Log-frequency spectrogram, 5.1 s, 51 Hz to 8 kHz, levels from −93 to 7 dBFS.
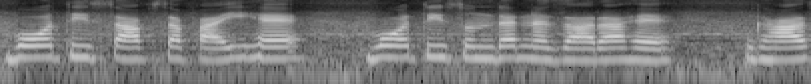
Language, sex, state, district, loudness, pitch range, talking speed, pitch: Hindi, female, Haryana, Charkhi Dadri, -17 LUFS, 225-255 Hz, 130 wpm, 235 Hz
